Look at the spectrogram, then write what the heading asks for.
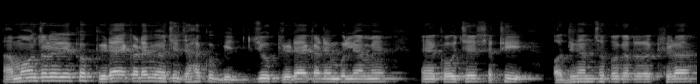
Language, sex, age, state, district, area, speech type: Odia, male, 45-60, Odisha, Jajpur, rural, spontaneous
